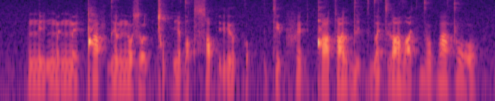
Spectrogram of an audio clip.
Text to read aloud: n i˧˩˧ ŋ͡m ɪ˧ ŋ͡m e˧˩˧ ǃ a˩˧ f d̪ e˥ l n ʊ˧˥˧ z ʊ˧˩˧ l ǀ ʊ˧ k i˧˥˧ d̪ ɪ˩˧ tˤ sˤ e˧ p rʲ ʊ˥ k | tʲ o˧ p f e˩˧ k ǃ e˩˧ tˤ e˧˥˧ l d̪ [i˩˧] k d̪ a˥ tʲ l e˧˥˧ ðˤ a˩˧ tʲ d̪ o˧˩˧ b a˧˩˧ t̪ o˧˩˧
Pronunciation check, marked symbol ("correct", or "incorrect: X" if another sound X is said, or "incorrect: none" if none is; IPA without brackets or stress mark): incorrect: i˧˩˧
